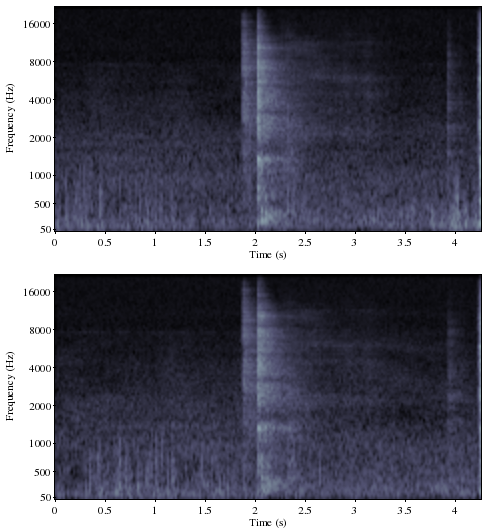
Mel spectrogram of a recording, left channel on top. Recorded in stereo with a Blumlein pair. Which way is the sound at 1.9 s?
20° left.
